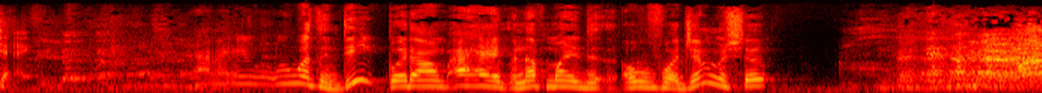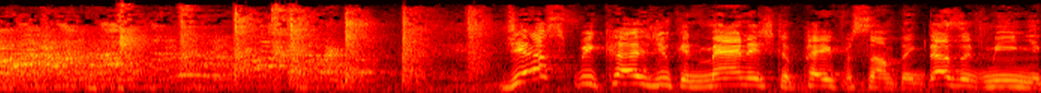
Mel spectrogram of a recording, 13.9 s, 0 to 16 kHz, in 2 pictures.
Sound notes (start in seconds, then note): 0.2 laughter; 5.9 laughter; 7.6 clapping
